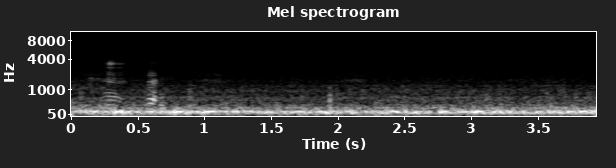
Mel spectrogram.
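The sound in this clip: A car being driven, with steady low road rumble and engine drone running throughout beneath people talking.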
